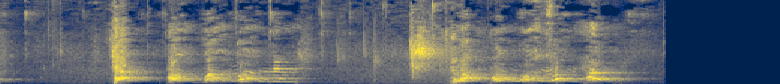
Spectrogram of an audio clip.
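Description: Short yips and whines, like a small dog's, in two clusters: a sharp click and a run of yelps about a second in, then another run about three and a half seconds in that stops abruptly shortly before the end.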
